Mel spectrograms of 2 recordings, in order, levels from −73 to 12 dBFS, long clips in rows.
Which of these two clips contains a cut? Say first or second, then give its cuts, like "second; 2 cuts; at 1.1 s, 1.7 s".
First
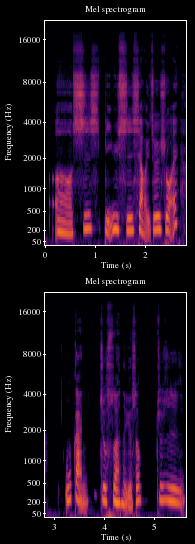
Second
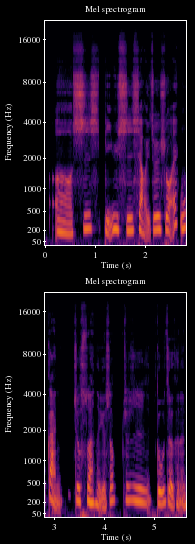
second; 2 cuts; at 2.7 s, 4.3 s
